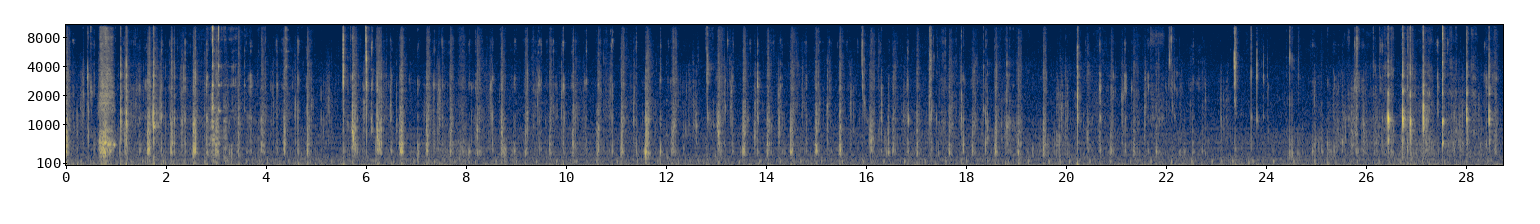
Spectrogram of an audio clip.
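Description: A person chewing and crunching food close to the microphone: a steady run of wet crunches and mouth clicks. It gets a little louder near the end as soup is drunk from the bowl.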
